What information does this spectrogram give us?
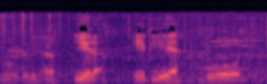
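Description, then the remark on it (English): Pigeons from rooftop lofts, where many thousands live within a few blocks, coo in a series of low, warbling calls that rise and fall, repeating every second or so, mixed with a voice talking over them. “many thousands of pigeons live in rooftop lofts like this.”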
